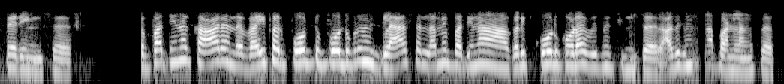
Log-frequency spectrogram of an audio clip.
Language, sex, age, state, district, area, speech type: Tamil, female, 60+, Tamil Nadu, Tenkasi, urban, conversation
